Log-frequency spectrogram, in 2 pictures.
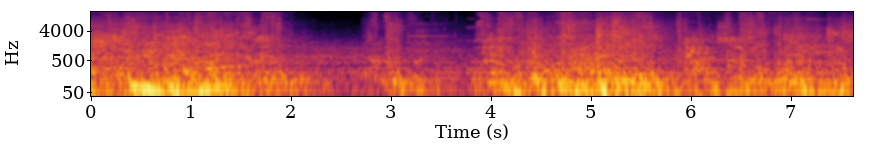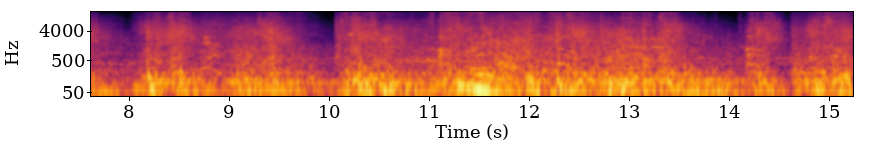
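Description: Game spell effects burst and clash in rapid bursts.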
